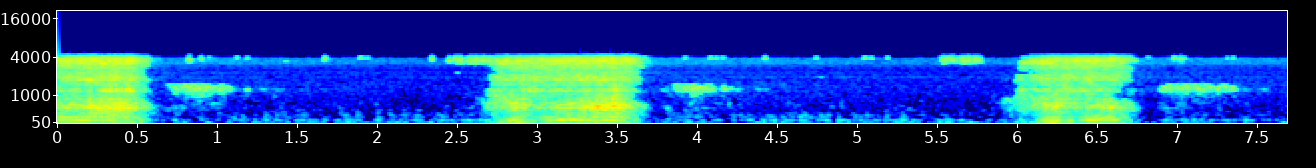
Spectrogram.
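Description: Loud rattling snores about every three seconds, each followed by a faint whistling breath out; snoring with a wheezy quality.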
